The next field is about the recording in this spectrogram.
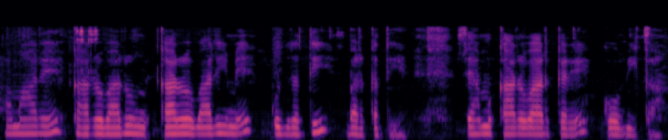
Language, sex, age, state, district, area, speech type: Urdu, female, 30-45, Bihar, Khagaria, rural, spontaneous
